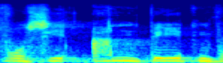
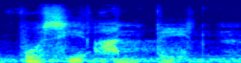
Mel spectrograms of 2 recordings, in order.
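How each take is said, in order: First: Said in the usual way. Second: Breathy hushed whisper, trailing away; hushed, secretive whisper. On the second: Shown as a demonstration. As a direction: drop to a whisper on wo sie anbeten. Worship line repeated as whisper.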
